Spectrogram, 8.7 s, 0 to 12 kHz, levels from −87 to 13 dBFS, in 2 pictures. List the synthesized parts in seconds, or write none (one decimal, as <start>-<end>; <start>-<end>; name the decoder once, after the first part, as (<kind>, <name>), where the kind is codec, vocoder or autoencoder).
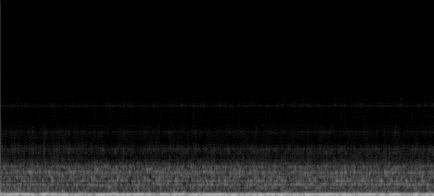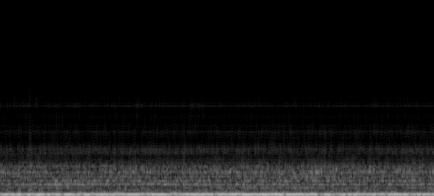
0.0-8.7 (vocoder, BigVGAN v2)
